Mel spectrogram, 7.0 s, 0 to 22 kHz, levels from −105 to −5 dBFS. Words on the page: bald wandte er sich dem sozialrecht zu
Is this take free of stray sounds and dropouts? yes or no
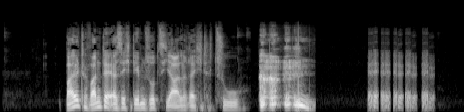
no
